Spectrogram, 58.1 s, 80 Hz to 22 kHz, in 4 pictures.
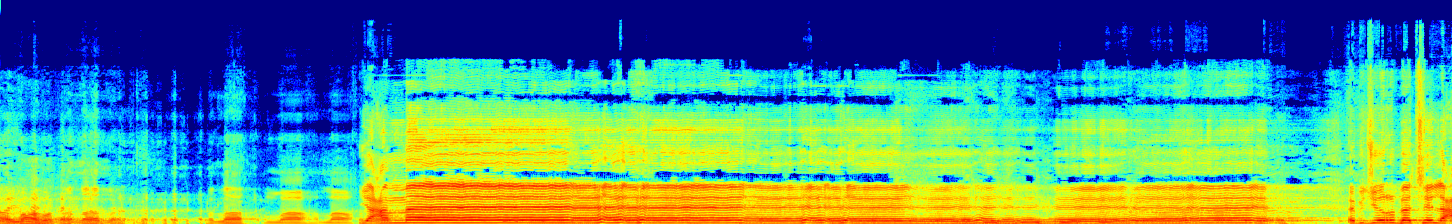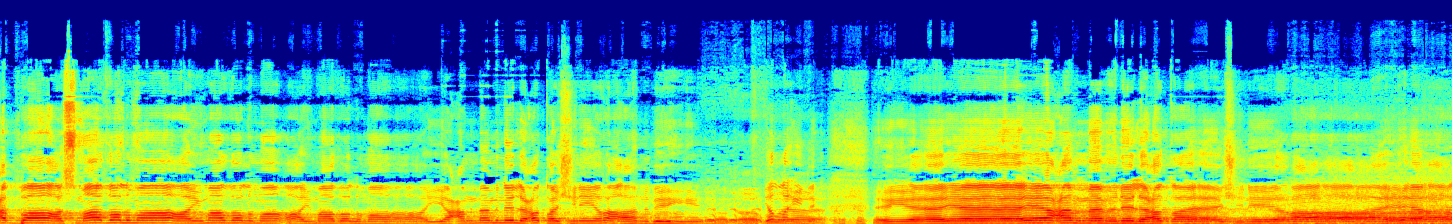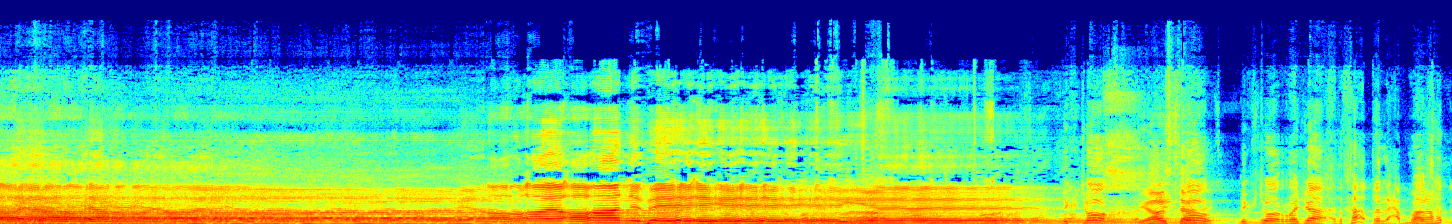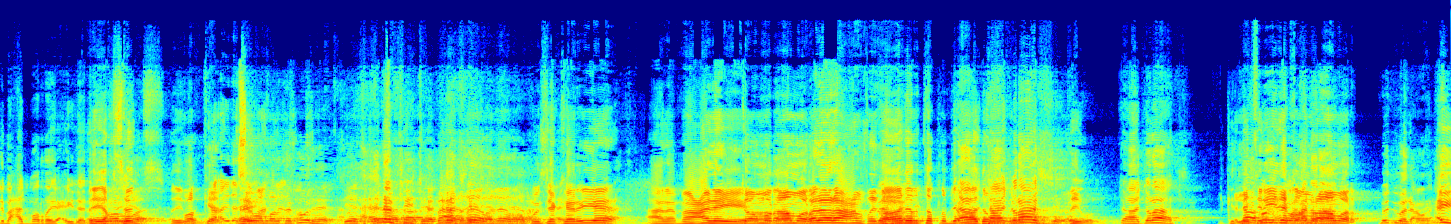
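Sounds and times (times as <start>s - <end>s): man singing unaccompanied lament: 3.4s - 41.2s.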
